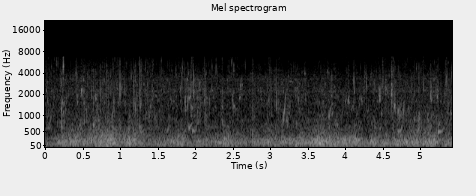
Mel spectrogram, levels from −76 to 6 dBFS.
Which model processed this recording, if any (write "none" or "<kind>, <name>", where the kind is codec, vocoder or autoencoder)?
none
